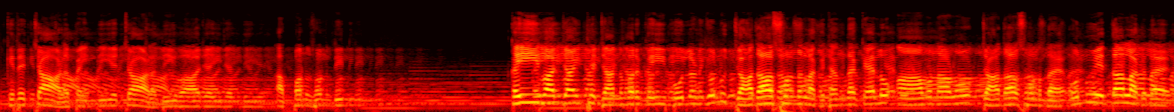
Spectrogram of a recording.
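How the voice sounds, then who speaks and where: A woman giving a spiritual teaching talk. She explains patiently, repeats her phrases and addresses her listeners directly. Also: low-pitched. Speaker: spiritual speaker. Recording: music playing behind the voice. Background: music.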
